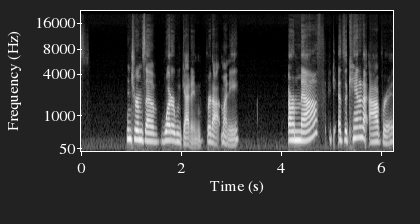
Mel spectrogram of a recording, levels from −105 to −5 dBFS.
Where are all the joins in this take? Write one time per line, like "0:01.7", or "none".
0:03.4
